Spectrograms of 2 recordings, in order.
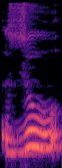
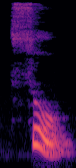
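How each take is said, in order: First: The word begins with a buzzing z sound. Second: The word begins with a hissing s sound.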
